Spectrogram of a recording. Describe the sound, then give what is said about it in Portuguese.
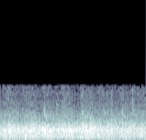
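Applause from a church audience honouring the kitchen helpers who prepared lunch: a dense, even wash of clapping that holds steady for about two seconds, with no voices over it. “Vamos aplaudir a eles, porque foi uma bênção.”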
